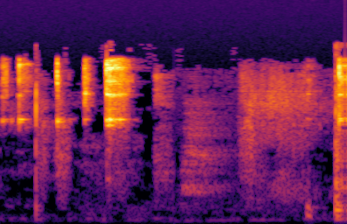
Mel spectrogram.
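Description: Several sharp, bright clinks of glass being handled as tea is prepared, with a dog named Nancy barking faintly outside, muffled.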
